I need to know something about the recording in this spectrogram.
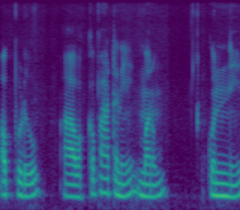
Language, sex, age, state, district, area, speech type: Telugu, male, 18-30, Andhra Pradesh, West Godavari, rural, spontaneous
